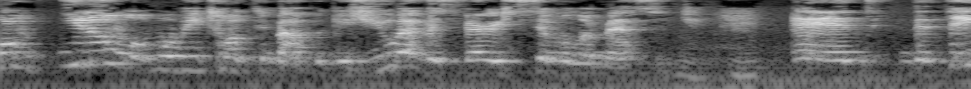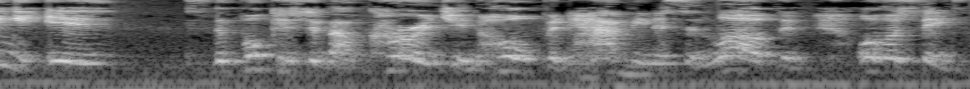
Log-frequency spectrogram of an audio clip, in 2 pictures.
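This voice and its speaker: Noticeable background noise sits behind a woman who keeps a moderate pace. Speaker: author and speaker. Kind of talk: interview answer.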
